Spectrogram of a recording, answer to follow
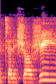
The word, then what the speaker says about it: téléchargé: I don't pronounce this one because there's no accent. I do pronounce this one because there is an accent. Télécharge, téléchargé. So that E accent is like an A sound.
